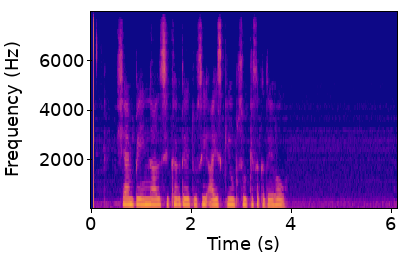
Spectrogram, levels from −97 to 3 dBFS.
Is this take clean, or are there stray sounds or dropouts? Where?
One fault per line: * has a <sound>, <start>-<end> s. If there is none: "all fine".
all fine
